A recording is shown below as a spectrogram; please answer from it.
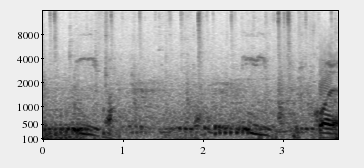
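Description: Racer pigeons at a pigeon farm give repeated soft, throaty coos close by, with a few brief higher calls in between.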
